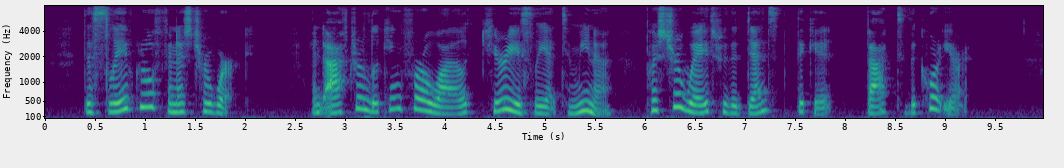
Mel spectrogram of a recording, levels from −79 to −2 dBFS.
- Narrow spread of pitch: No, average, 4.8 semitones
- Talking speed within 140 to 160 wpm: Yes, average, 155 wpm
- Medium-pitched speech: No, high, 220 Hz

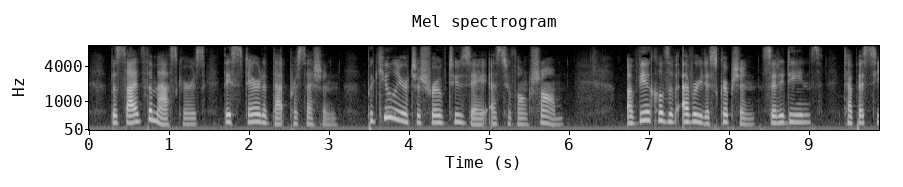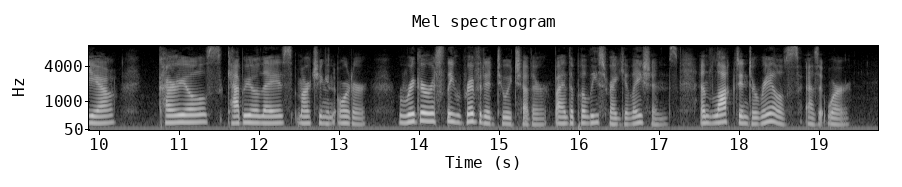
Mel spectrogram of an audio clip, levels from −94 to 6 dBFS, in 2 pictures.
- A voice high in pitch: Yes, high, 195 Hz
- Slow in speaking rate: Yes, slow, 125 wpm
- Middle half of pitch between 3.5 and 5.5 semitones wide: Yes, average, 4.3 semitones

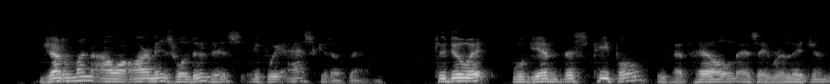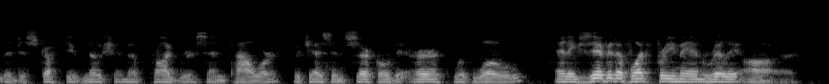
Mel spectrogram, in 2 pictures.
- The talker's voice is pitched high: No, low, 115 Hz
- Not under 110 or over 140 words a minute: No, average, 170 wpm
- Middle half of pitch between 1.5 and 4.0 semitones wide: No, average, 4.4 semitones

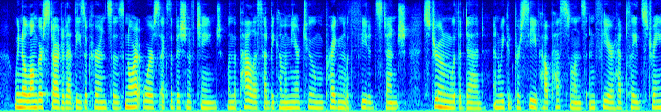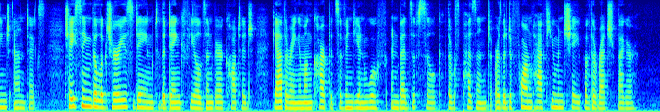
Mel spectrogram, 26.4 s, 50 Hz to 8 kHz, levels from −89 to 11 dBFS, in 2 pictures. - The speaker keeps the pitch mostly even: Yes, narrow, 1.6 semitones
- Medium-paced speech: Yes, average, 170 wpm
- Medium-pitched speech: Yes, medium, 160 Hz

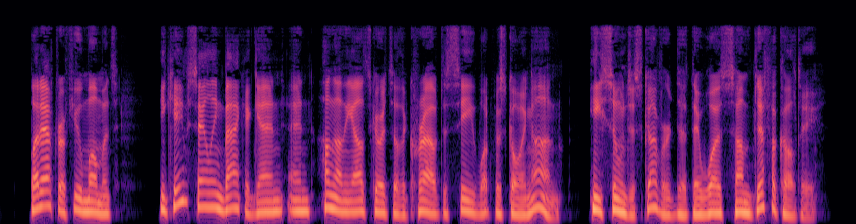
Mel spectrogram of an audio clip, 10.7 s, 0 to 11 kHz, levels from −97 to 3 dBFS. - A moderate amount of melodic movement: No, wide, 6.3 semitones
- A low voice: Yes, low, 115 Hz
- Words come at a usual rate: Yes, average, 180 wpm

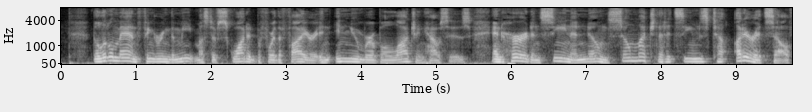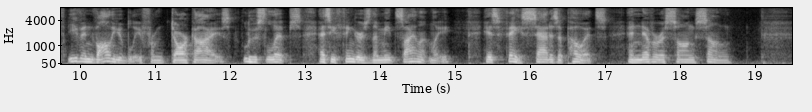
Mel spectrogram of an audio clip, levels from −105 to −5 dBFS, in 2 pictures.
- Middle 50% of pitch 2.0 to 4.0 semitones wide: Yes, average, 3.4 semitones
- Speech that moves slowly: No, average, 165 wpm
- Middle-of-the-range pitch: No, low, 125 Hz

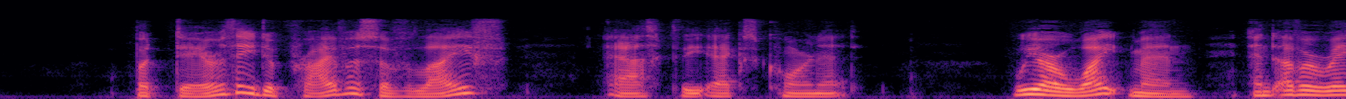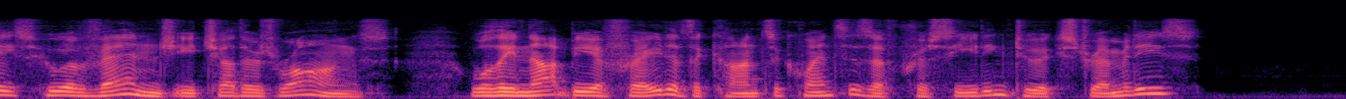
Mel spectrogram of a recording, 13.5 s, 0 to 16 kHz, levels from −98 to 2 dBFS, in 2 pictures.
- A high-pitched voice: No, low, 130 Hz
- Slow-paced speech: No, average, 160 wpm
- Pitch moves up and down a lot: Yes, wide, 5.7 semitones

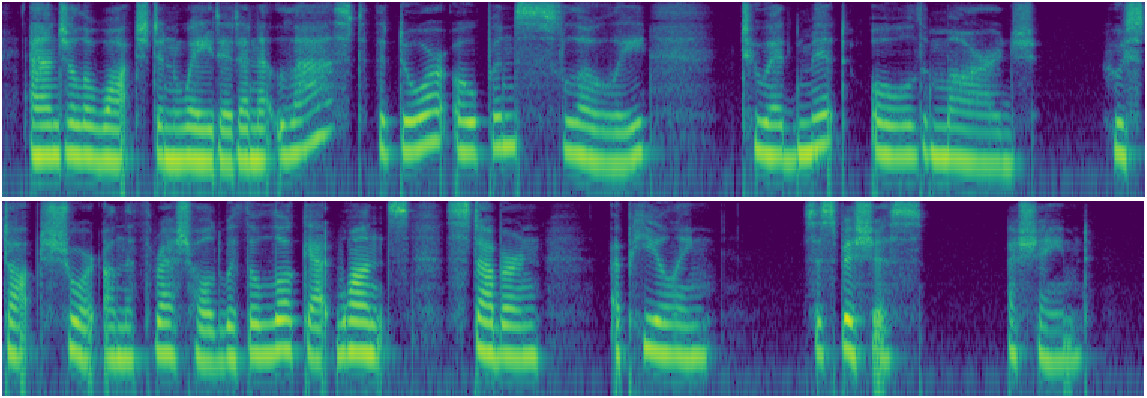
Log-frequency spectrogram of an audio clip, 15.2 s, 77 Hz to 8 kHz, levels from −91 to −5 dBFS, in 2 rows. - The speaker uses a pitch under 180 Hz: No, high, 210 Hz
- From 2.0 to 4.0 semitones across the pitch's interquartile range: Yes, average, 2.7 semitones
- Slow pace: Yes, slow, 120 wpm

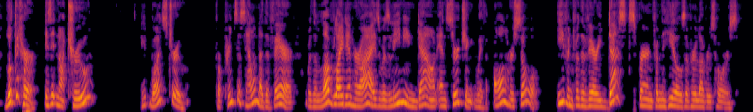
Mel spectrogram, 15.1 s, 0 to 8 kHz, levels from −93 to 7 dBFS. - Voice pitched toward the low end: No, high, 190 Hz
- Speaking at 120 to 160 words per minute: No, average, 175 wpm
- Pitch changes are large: Yes, wide, 6.6 semitones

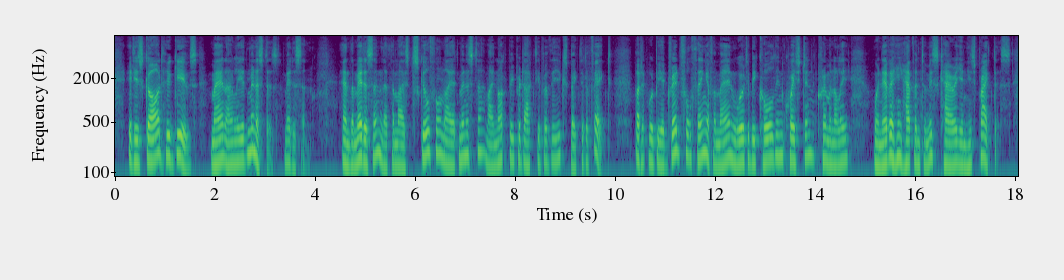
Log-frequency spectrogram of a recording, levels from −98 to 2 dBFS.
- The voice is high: No, medium, 140 Hz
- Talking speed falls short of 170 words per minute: No, average, 175 wpm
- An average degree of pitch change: Yes, average, 3.6 semitones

